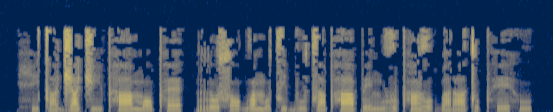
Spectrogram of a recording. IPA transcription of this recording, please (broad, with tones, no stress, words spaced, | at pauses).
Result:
hi˨ ta˨ d͡ʒa˦t͡ʃiː˨pʰaː˦ mɔ˦˨pʰɛ˦ | ro˦sɔ˨˦ ɡʷa˦mo˨ t͡si˨buː˨t͡sa˨pʰaː˦ peː˨ŋu˨ɣʊ˦pʰã˦ ɣo˦ɡ͡ba˨ɾaː˦tʊ˨ pʰeː˦hu˦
